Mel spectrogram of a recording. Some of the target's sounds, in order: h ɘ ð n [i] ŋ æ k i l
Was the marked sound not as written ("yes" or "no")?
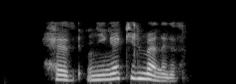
no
